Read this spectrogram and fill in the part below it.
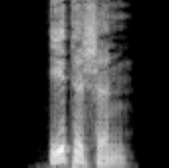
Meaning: inflection of ethisch: 1. strong genitive masculine/neuter singular 2. weak/mixed genitive/dative all-gender singular 3. strong/weak/mixed accusative masculine singular 4. strong dative plural
- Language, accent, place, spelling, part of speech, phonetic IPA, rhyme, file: German, Germany, Berlin, ethischen, adjective, [ˈeːtɪʃn̩], -eːtɪʃn̩, De-ethischen.ogg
